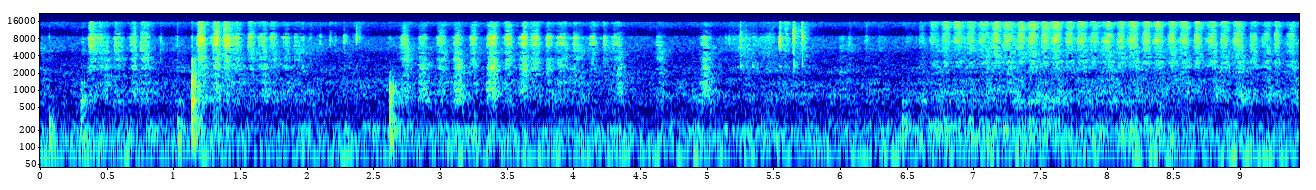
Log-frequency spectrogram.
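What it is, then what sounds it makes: Paper page being colored with a marker. A dark marker tip is rubbed in quick scratching strokes across a thin printed paper mandala coloring page lying flat on a dark wooden table. The other hand, with long black nails, holds the sheet still. Soft, bright scratchy strokes repeat steadily, with a few sharper ticks standing out.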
